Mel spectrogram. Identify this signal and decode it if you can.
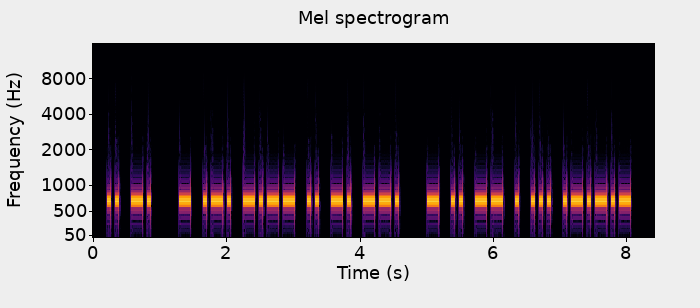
Morse code, heard as a keyed tone, about 20 wpm, 700 Hz. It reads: IN TRYING TIMES.
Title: Difficult Sentences with Hints - 20wpm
